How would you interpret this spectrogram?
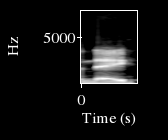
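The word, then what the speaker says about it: née: Is that like with the the like the maiden name and they do the nay and e? I don't know if that's how you actually pronounce that. I've just seen that before. No, that is that is how you got it.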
